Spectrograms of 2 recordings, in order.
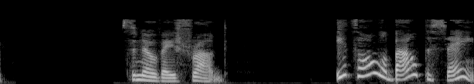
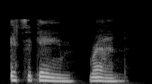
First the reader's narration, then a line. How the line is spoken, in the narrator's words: I said quietly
